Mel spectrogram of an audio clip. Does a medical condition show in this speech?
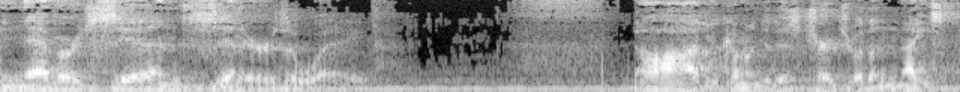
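Yes: laryngectomy; total laryngectomy after cancer recurrence, voice prosthesis, prior radiation and chemotherapy, liquid diet during treatment; speaking and preaching through voice prosthesis; artificial voice via prosthesis, like a kazoo, earlier could barely whisper, voice much better now.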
